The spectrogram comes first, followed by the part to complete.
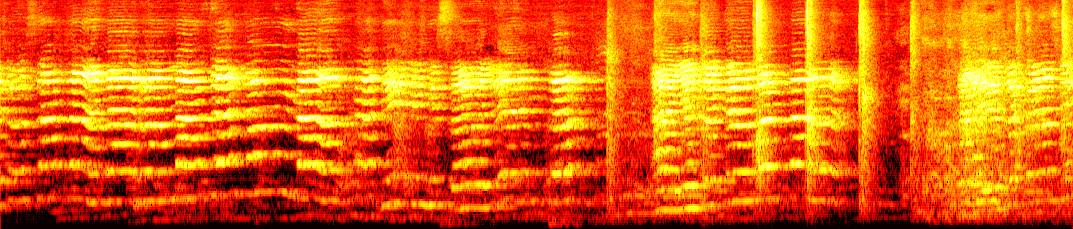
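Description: A woman sings a Nepali folk song unaccompanied through a microphone, her voice bending and holding long notes. Rhythmic hand claps join in about six seconds in, roughly two a second.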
